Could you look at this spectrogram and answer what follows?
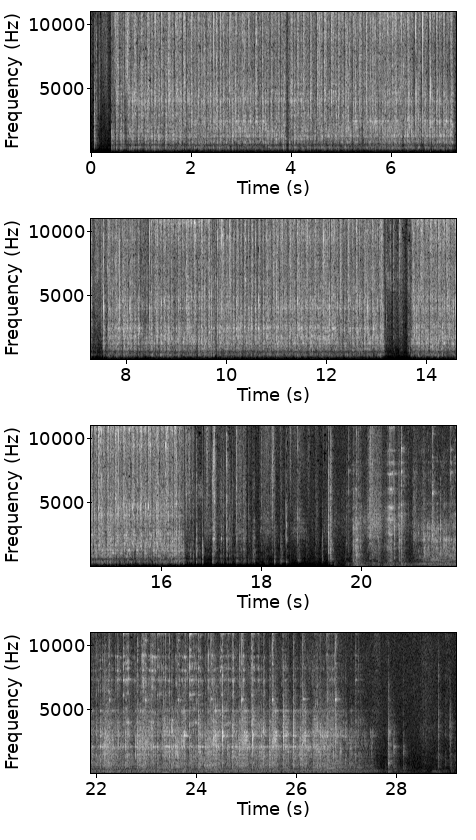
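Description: A steel hand plane shaving teak boards in long, continuous passes, with short pauses between them. About two-thirds of the way in this gives way to an antique hand-cranked cast-iron post drill being turned, its gears and feed ratchet clicking rapidly.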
